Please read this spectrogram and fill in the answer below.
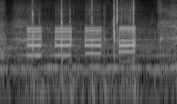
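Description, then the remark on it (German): Four quick electronic mobile phone keypad tones beep in succession as someone dials a call, each a short steady dual-pitched bleep with brief gaps between them, over a faint low hum. “Ich habe ja ein Handy. Ich rufe ihn an.”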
